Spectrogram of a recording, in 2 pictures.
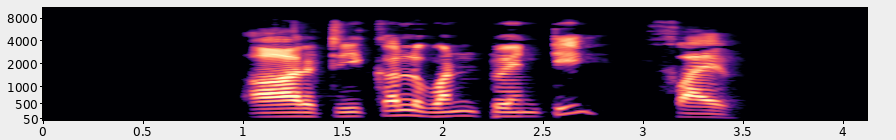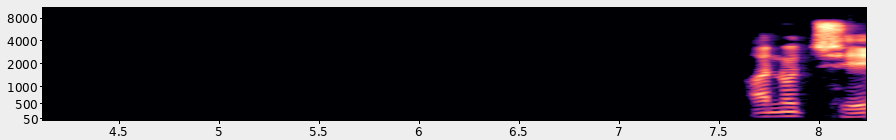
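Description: A man speaks calmly and closely through a headset microphone.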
